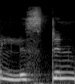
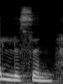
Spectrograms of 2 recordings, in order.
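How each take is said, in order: First: "लिस्टन" with an audible t; T pronounced. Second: "लिसन" with no t sound after the s; silent T. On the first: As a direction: say "लिस्टन", sounding the t after the s. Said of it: "ये silent रहता है". ("लिस्टन" में ट का उच्चारण करते हुए) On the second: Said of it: "इसे लिसन पढ़ा जाता है". ("लिसन" में ट साइलेंट, बिना ट के) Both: Shown as a demonstration.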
